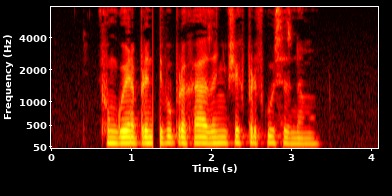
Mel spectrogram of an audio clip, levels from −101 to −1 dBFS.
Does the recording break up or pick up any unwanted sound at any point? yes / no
yes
